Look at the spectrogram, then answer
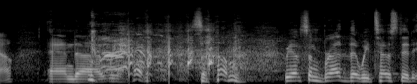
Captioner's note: laughing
